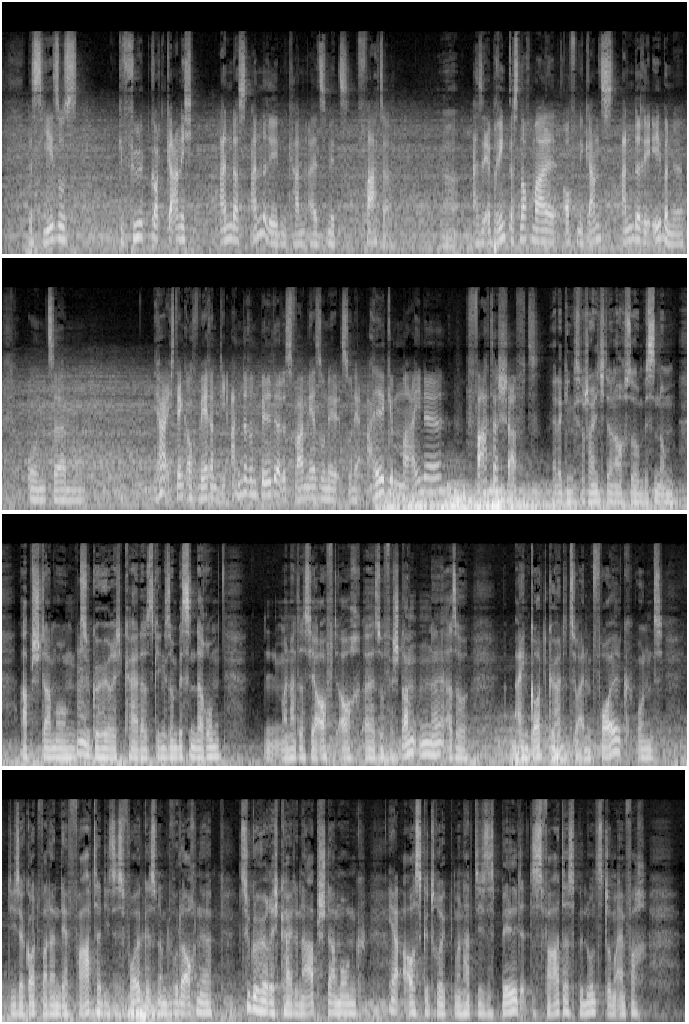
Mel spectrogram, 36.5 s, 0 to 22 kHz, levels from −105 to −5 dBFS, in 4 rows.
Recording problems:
rain or running water; loud; throughout; 7 dB below the speech

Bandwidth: 14.5 kHz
